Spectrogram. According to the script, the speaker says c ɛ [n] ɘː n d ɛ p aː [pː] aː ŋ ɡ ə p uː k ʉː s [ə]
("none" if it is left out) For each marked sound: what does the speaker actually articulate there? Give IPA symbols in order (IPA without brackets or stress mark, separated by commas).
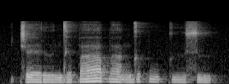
ɾ, b, ʉ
